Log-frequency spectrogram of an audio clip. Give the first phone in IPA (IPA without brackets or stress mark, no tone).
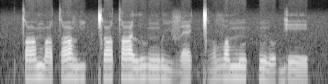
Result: tˤ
